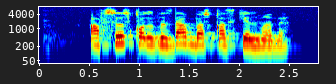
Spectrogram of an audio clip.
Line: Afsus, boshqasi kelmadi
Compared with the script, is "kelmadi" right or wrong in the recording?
right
